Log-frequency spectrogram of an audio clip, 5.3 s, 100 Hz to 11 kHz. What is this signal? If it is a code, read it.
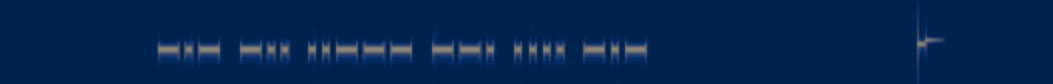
Morse code, heard as a keyed tone, about 34 wpm, 700 Hz. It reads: KD2GHK
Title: USA Call Signs - 6 Characters - 3x Character Spacing - 35wpm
